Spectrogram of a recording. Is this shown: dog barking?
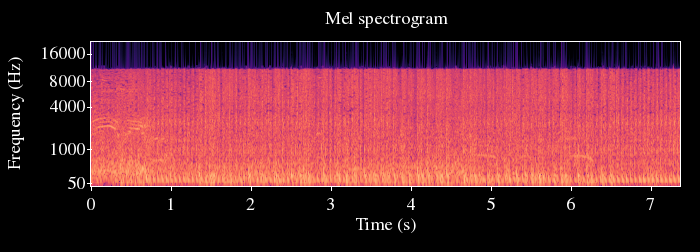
no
